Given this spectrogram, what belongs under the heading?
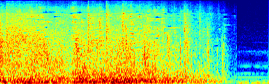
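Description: A loud, dense blast from a bazooka attack in The Walking Dead, with a broad roaring burst and debris-like crackle filling about two seconds before cutting off abruptly into near silence.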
